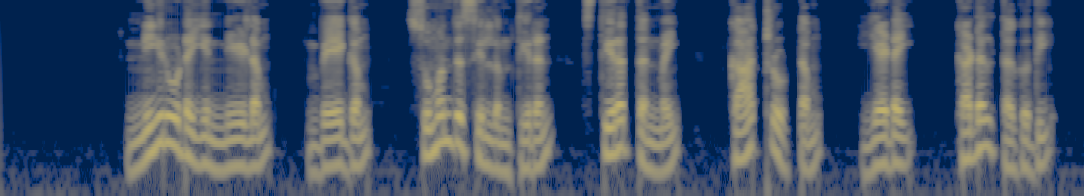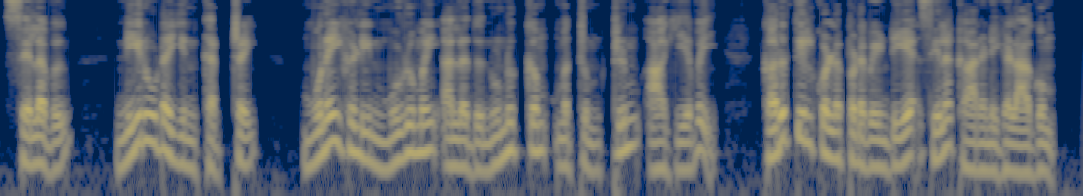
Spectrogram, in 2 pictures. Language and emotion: Tamil, neutral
